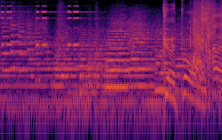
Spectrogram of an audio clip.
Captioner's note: beeping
